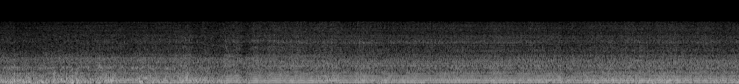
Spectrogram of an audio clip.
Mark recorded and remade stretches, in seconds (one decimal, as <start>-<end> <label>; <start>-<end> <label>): 0.0-0.4 recorded; 0.4-3.4 remade; 3.4-5.5 recorded; 5.5-7.4 remade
